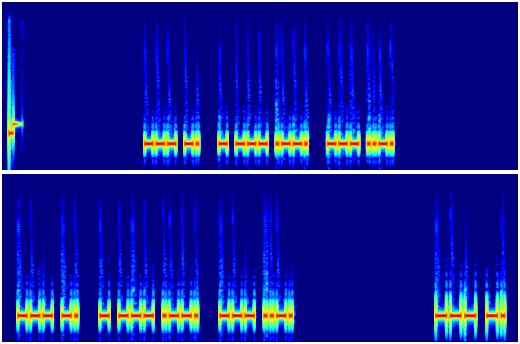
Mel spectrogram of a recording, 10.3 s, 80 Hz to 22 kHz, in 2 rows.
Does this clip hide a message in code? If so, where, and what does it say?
Yes: Morse code from 1.4 to 10.2 s, heard as a keyed tone, about 37 wpm, 700 Hz. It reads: ON TOP OF ON TOP OF ON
